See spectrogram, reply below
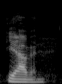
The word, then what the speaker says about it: Yavin: Yavin.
